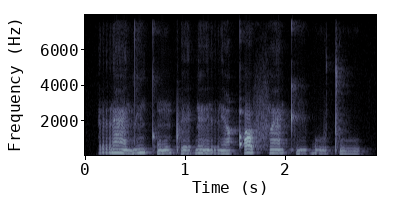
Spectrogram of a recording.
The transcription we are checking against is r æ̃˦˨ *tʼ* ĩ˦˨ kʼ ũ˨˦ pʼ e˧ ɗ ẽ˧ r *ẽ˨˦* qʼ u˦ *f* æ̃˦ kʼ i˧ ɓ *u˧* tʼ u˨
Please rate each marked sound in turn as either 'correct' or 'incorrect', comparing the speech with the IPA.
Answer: incorrect: d, correct, correct, correct

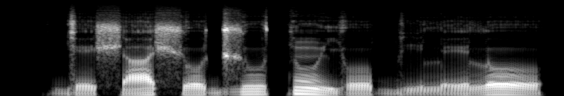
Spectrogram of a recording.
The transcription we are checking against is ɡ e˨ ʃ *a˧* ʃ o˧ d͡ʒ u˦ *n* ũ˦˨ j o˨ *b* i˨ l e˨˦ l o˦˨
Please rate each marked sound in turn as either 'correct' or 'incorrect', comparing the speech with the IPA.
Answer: incorrect: a˨˦, incorrect: t, correct

